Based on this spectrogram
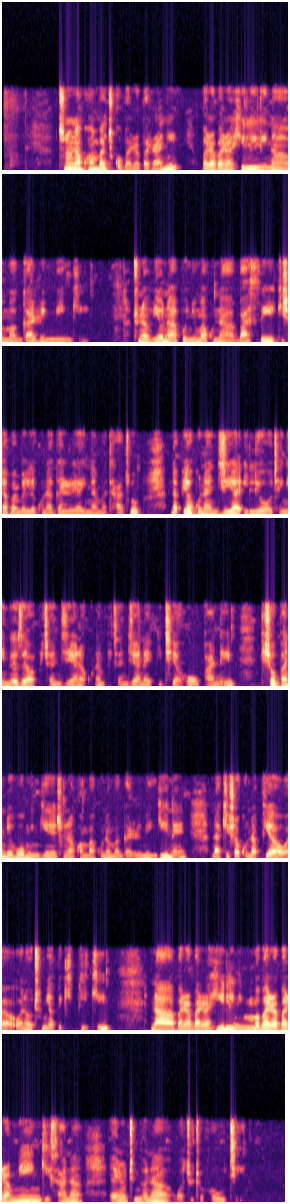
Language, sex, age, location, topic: Swahili, female, 18-24, Nairobi, government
